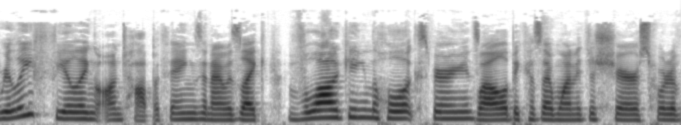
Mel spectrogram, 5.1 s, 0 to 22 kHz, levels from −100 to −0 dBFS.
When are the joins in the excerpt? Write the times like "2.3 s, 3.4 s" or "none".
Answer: 3.6 s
